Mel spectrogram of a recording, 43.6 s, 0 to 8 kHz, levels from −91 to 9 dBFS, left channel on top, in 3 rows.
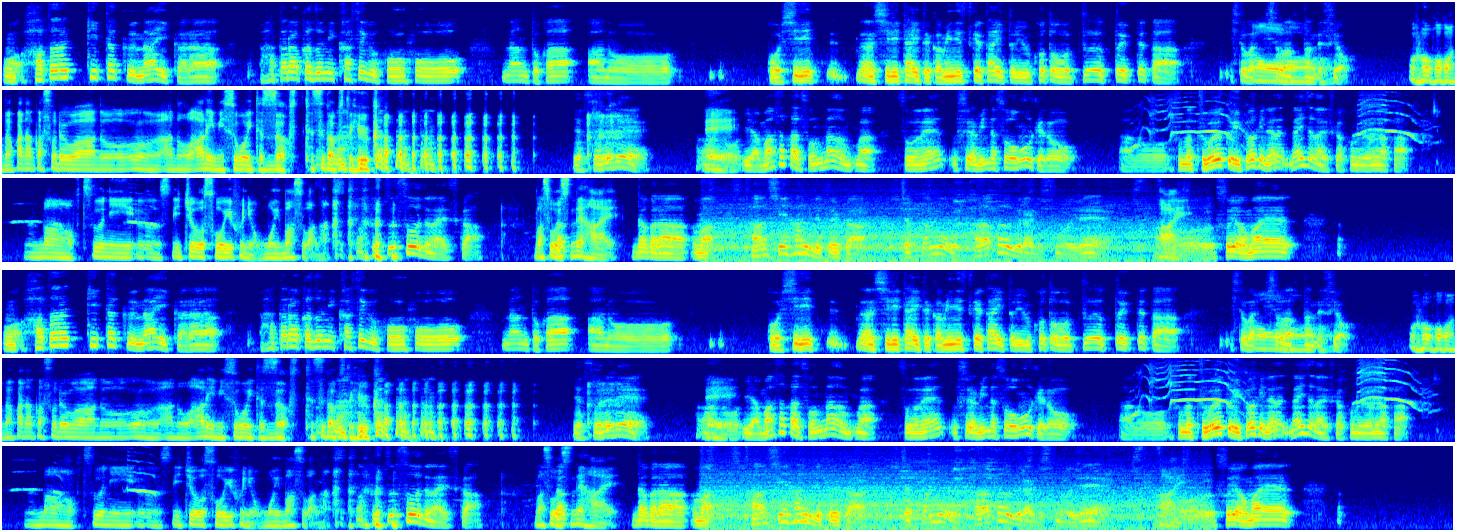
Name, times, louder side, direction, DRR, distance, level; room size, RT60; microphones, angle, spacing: voice 1, 0.0-2.2 2.6-4.6 5.0-6.7 7.7-11.8 12.4-13.5 17.7-18.9 20.2-21.0 21.5-23.3 23.6-25.2 25.7-28.6 32.6-33.8 34.6-34.7 35.4-36.2 36.5-37.7 38.1-40.2 40.6-42.0, equal, 5° right, 0.4 m, -26 dB
voice 2, 12.5-13.3 14.1-18.2 19.1-19.2 20.4-20.8 21.5-21.9 29.3-32.8 34.4-35.2 40.6-40.9, left 4 dB, 75° left, 0.5 m, -29 dB
Crying sobbing, 23.1-23.2 25.8-27.1 28.0-28.9 29.1-29.7 30.3-30.6 32.2-32.3, right 3 dB, 80° right, 1.1 m, -40 dB
sound 1, 36.0-41.2, right 2 dB, 55° right, 1.4 m, -35 dB
4.5 x 2.3 x 3.4 m
head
